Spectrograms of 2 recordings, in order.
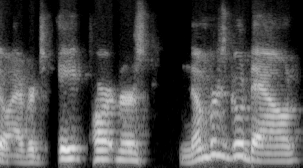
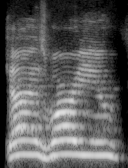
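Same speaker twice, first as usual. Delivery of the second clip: calling out; 10 semitones higher than usual. Retold or imitated. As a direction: call up the stairs for the kids. Father calling for hiding kids.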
